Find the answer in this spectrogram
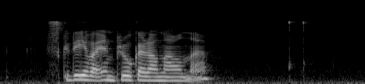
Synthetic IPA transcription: skɾiːʋəɪnpʰɾuːkəɾɑnɑʋnə̰

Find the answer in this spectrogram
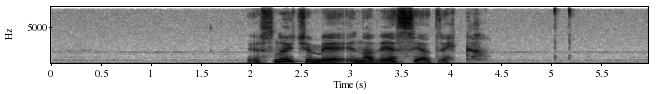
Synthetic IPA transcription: ḛːsnujt͡ʃəmeːʔɪ̰naʋeːsɪad̪ɾɛkʰḁ

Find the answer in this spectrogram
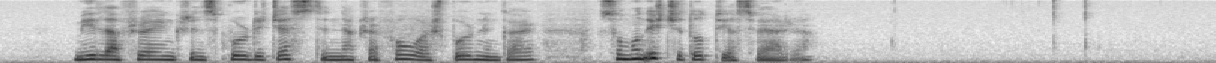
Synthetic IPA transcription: miːlafɾœːɪŋkʰɾɪnspʊɹdɪt͡ʃɛst̪ɪnːɛkʰɾaɹfɔwaspʊɹnɪŋkaɹsɔmhʊnɪht͡ʃət̪ʊt̪ːɪɛ̰sʋæ̰ːɹa̰

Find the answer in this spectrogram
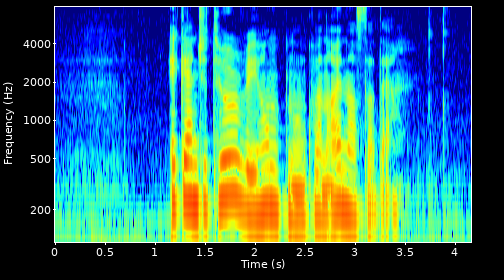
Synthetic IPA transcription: ʔɪkəɛɪnçət̪ʰʉːɹʋiːhɔnd̪n̩ɔŋkʰʋɑnʔɑ̰ɪnɑst̪ɑ̰ːd̪ḛː

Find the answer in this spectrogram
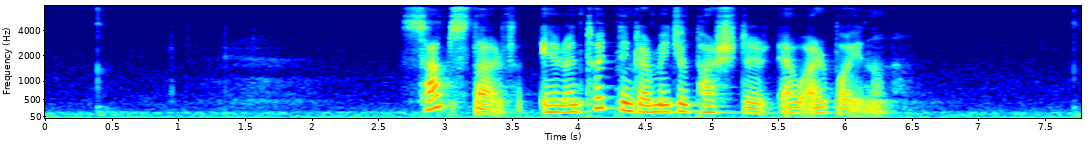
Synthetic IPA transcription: samst̪a̰ɹvɛːɹɔjnt̪ʰʊt̪nɪŋkaɹmɪːt͡ʃɪlpʰaʂt̪əɹa̰wa̰ɹpɔjɪ̰nʔʊ̰n

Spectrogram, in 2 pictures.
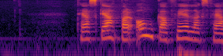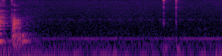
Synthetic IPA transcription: t̪ʰeːskaːpaɾʔɔŋkafeːlaksfɛːt̪a̰n

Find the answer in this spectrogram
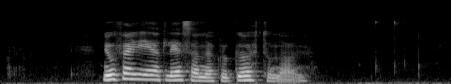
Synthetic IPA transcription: nuːfæɾeːɑt̪leːsɑnœkəlɡøːt̪ʰʊnɑ̰ʋn

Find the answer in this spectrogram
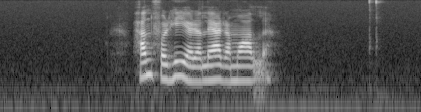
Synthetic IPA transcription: hɑnfɔɹhyːəɹɑlæːɹɑmɑːlə̰

